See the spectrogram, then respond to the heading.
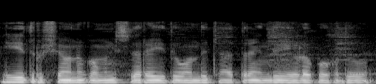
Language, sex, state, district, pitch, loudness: Kannada, male, Karnataka, Bangalore, 95 Hz, -16 LUFS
